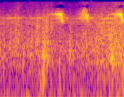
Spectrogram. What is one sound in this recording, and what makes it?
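Leaves rustle close by in dense undergrowth.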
